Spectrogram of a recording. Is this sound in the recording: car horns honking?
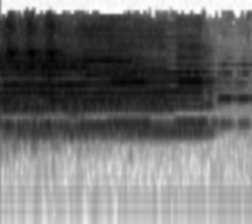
yes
